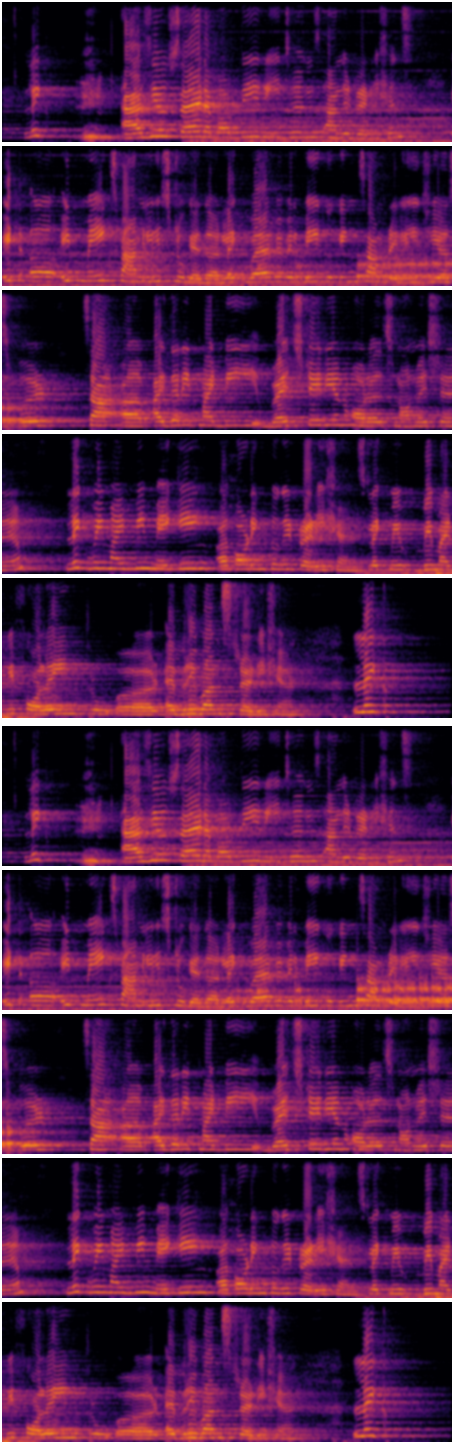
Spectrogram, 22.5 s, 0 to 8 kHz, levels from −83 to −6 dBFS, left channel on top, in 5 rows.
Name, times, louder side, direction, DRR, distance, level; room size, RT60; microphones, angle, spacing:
voice 1, 0.7-4.1 4.5-9.5 9.9-13.8 14.1-21.0 21.3-21.8, equal, ahead, 6 dB, 0.4 m, -28 dB
sound 1, 1.8-8.7, left 1 dB, 80° left, 0.8 m, -42 dB
sound 2, 6.3-7.7 8.1-9.5, right 5 dB, 60° right, 0.5 m, -31 dB
9.5 x 8.6 x 6.1 m, 2.2 s
head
